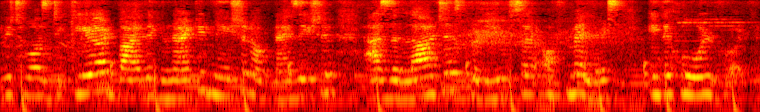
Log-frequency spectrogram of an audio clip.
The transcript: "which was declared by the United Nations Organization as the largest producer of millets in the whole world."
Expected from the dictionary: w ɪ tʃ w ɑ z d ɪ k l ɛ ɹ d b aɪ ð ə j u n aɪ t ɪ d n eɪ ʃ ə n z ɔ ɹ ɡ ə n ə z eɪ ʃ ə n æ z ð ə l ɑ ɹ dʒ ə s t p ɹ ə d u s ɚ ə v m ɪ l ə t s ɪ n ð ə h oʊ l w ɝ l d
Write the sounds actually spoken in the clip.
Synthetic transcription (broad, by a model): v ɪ tʃ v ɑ z d ɪ k l ɛ ɹ d b aɪ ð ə j u n aɪ t ɪ d n eɪ ʃ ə n ɔ ɹ ɡ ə n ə z eɪ ʃ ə n æ z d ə l ɑ ɹ dʒ ə s t p ɹ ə d u s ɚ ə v m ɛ l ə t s ɪ n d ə h oʊ l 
